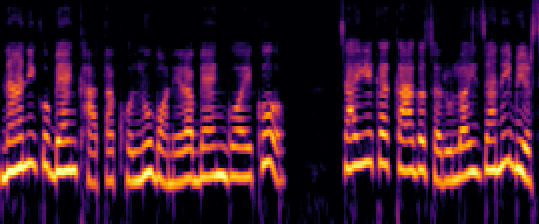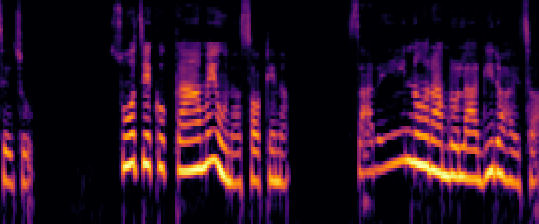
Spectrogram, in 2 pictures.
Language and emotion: Nepali, sad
